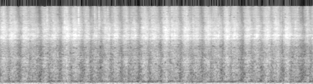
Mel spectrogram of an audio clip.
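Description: A round, dried gourd shaker rattle with a wooden handle, hollow and filled, is shaken by hand in swinging motions. It makes a steady stream of bright, hissing rattles, about three to four swishes per second in a loose rhythm. The sound is almost entirely high, with little low end and no ring after each shake.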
